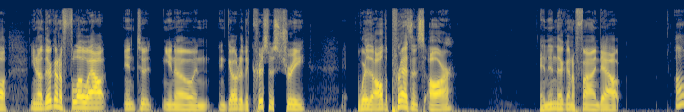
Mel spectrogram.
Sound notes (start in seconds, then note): none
